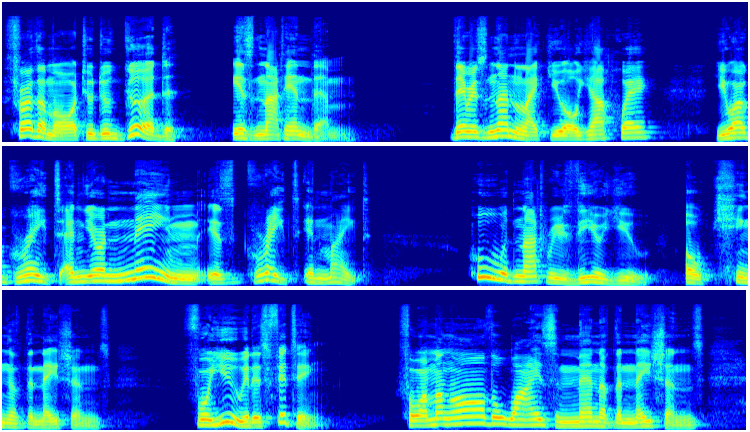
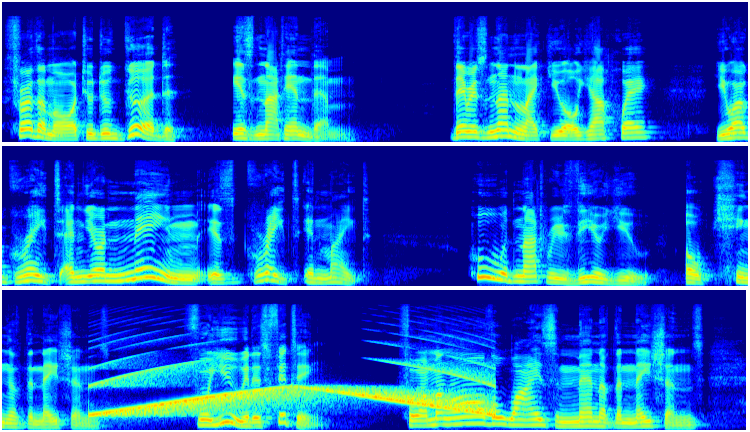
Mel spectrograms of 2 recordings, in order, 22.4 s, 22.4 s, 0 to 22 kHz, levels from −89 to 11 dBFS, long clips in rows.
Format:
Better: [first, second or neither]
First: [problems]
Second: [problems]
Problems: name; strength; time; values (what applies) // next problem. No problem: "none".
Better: first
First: none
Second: siren; loud; from 16 to 20 s; peak 4 dB above the speech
